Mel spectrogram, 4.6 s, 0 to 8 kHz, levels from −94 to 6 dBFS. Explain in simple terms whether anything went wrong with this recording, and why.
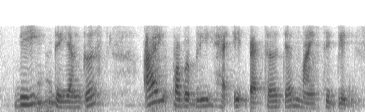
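Yes, two things went wrong. First, the whole recording passed through the GSM full-rate codec, the original mobile phone speech coder. It squeezes speech by modelling the shape of the throat and mouth and driving that model with a sparse train of pulses, and it throws away everything above 4 kHz. Throughout the clip, speech sounds muffled and phone-like, with a clearly audible buzzy, gravelly roughness.

Second, there are lost GSM frames, where chunks of the coded signal never arrived. The decoder fills each gap by reusing the settings of the last good piece of speech, so the voice briefly turns into a rough, metallic ringing. This happens from 0.44 to 0.65 s, where about 140 ms goes missing in scattered bits (the longest single gap roughly 70 ms), then from 2.06 to 2.17 s and from 3.96 to 4.03 s.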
